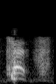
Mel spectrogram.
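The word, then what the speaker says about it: Kaatz: Couldn't tell because of that double A whether it was Katz or Katz, but it is Katz, like the feline.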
